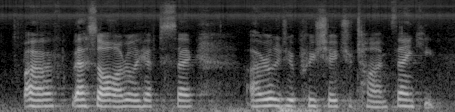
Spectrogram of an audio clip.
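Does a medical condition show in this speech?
No.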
